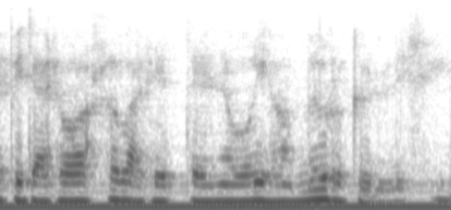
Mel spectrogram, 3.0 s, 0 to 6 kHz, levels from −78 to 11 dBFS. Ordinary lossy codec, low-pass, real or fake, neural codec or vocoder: Opus, 32 kbps; 5.4 kHz; real; none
